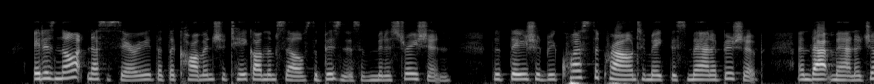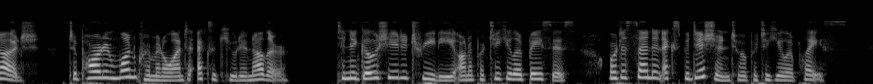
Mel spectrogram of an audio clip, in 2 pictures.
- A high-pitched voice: Yes, high, 230 Hz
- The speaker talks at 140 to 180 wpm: No, average, 195 wpm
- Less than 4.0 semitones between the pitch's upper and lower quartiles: No, average, 4.3 semitones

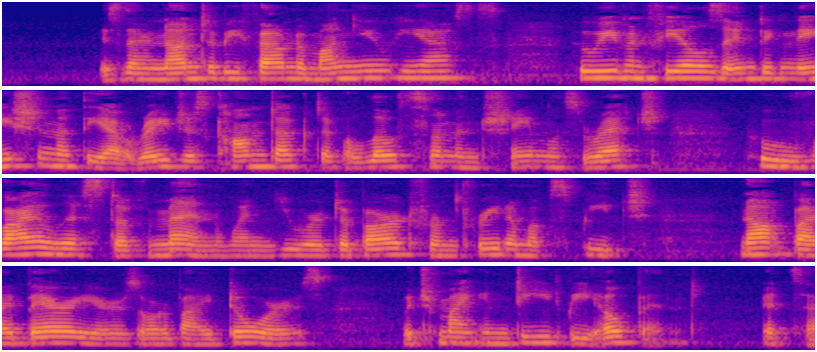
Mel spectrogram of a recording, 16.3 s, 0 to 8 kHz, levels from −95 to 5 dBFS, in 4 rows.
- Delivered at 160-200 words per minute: Yes, average, 175 wpm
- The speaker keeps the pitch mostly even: Yes, narrow, 2.3 semitones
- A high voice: No, medium, 175 Hz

